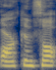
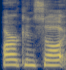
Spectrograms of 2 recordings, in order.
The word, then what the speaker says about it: Arkansas: Native American word whereas Arkansas is the French pronunciation it just I'm sorry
